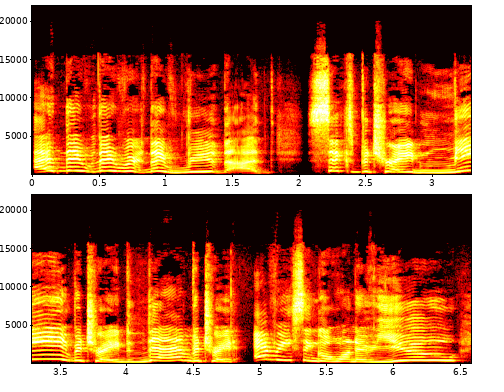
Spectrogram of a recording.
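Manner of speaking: high, impassioned lament of betrayal; high, worked-up comic indignation; theatrical outrage. Real, not acted. Rants about betrayal of her critters.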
